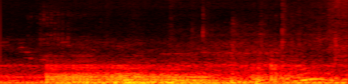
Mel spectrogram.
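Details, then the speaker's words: Car stationary, windows closed, steering wheel turned lock to lock: low engine hum with occasional dull creaks and knocks that worsen when steering; a suspension creak, also heard while driving. "quando você mexe o volante faz mais ainda tipo um rangido"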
